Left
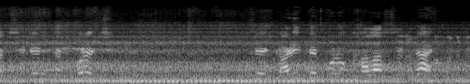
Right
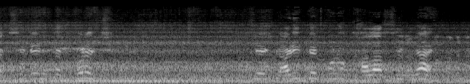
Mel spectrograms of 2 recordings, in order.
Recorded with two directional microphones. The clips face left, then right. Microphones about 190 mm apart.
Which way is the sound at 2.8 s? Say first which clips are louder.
Right 1 dB; 30° right (ahead or behind).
